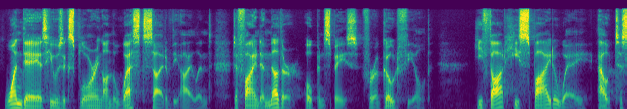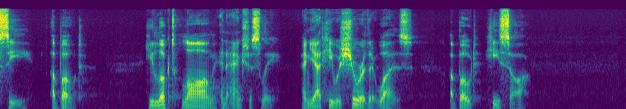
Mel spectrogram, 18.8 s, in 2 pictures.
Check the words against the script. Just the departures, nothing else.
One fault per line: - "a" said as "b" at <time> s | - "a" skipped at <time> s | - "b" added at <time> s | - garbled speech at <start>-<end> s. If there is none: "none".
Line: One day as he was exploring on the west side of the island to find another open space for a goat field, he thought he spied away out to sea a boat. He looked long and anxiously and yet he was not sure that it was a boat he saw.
- "not" skipped at 14.5 s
